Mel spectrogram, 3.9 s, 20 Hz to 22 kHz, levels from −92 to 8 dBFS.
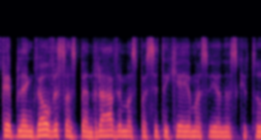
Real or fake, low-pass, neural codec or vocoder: fake; 7.2 kHz; codec, 24 kHz, 1.2 kbps, DualCodec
